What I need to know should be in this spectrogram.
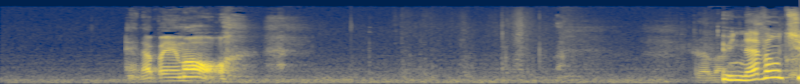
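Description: A man speaks theatrically into a microphone.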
